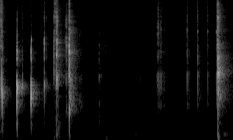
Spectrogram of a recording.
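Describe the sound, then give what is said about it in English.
A can of DDH Full Clip, a double dry-hopped New England style IPA, is cracked open: a run of sharp metallic clicks and snaps, a short pause, then a few more clicks and a louder pop trailing into a brief fizzing hiss that sprays a little. No talking. “Beer number two of our stone face double feature this week of drinking beers is DDH Full Clip.”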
